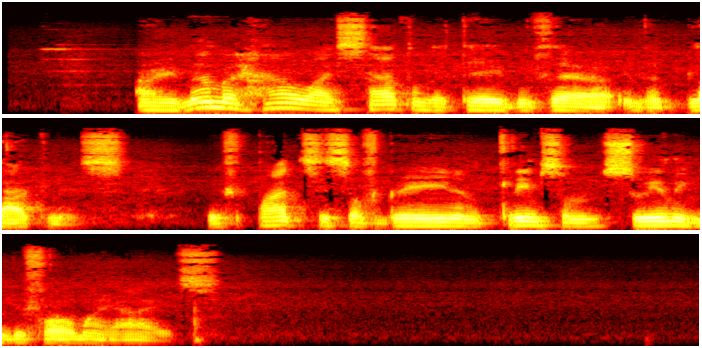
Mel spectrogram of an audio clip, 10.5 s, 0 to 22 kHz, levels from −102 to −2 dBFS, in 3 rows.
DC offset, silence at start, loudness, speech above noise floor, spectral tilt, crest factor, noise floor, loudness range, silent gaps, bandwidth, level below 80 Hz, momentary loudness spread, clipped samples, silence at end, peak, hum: under 0.1%; 0.25 s; -17 LUFS; 53 dB; -4 dB/octave; 18 dB; -69 dBFS; 5 LU; none; 16 kHz; -58 dBFS; 13 LU; under 0.1%; 2.4 s; 0 dBFS; none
